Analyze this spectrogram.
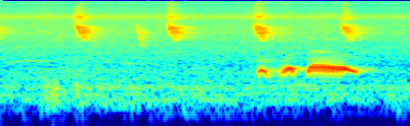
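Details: Hobby bird luring with a spotted dove: after quiet high chirps, a single phrase of two short soft hoots rises into a long, steady, slightly quavering coo.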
